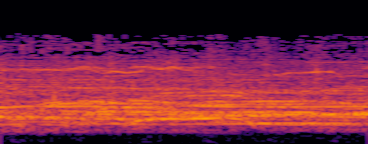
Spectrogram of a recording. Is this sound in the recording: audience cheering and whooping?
yes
